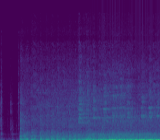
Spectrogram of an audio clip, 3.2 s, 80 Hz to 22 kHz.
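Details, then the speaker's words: 1970 VW, 1915cc flat-four with newly installed dual 40 carburetors, after fueling troubles: starts right away and settles into a brisk, even idle set slightly high; the idle is to be lowered. "one of them just lower the idle just a bit uh she is she is a little high uh you can probably hear it in the audio but uh idle drop"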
